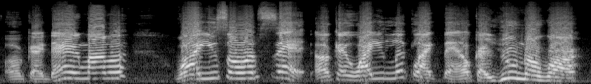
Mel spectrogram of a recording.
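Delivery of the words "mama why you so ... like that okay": usual speaking voice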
